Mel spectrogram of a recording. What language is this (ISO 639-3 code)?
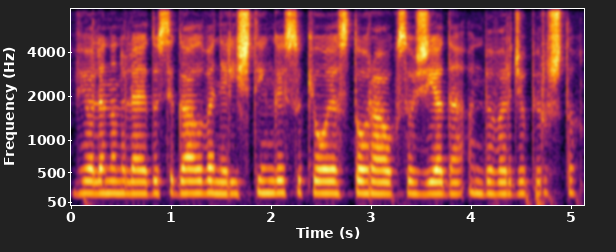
lit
